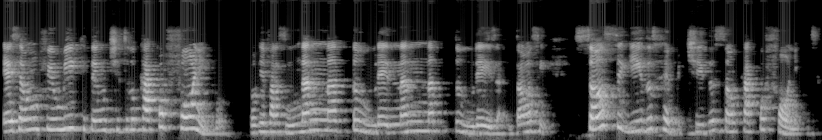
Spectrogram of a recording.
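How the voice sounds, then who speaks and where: A woman teaching a language class online, chatting with her students, asking them questions and slowly repeating lists of words. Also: sits high, echoey room, dull audio. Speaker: Spanish teacher.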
